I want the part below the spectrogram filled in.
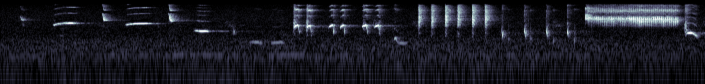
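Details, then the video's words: Singing nightingale in the Kuzminki woodland park, Moscow: varied phrases of high whistles and low fluty notes, then repeated clicks, a fast rattling run of strokes and a loud rasping buzz. "Голос соловья"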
